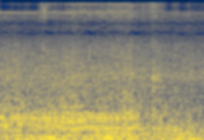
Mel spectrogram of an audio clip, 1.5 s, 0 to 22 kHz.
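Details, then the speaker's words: 2014 front-loading washing machine after repair of a noise where something caught on the drum, reassembled and test-run: steady low drum rumble, no knocks, scraping or rattles, no leaks; repair complete. "шумов не обнаружено четырнадцатый год выпуска протечки не обнаружены значит всё вышло идеально значит ремонт окончен"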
